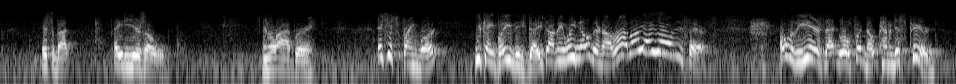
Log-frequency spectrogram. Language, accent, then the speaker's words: English; Mississippi, United States; moved away; That's North Mississippi for squeeze. I'm from North Mississippi, but I've lived in Texas nearly all my life, so, neither one of them claimed me.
